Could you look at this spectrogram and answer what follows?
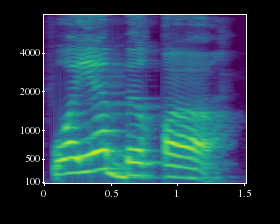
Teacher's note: വ പറയുമ്പോൾ ചുണ്ട് കൂർപ്പിച്ച് പറയണം കേട്ടോ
